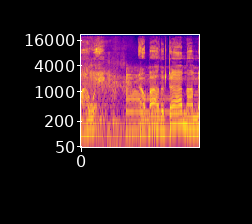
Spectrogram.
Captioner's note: flatulent sounds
